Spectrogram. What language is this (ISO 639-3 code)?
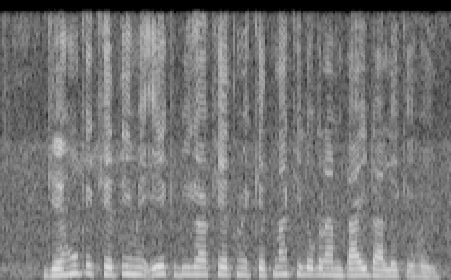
mag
